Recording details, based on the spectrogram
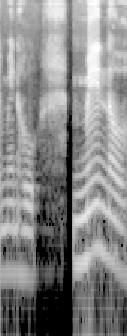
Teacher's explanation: منہ، بغیر غنہ کے پڑھیں گے. منہ، منہ، ہاں کو حلق کے نچلے والے حصے سے ادا کریں گے. یہاں پہ ہم نے وقف نہیں کرنا تو اس لیے ملا کے پڑھ رہے ہیں، ہاں کے اوپر پیش پڑھی جائے گی.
